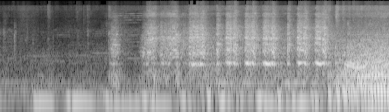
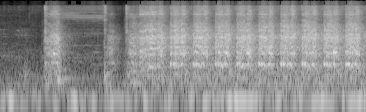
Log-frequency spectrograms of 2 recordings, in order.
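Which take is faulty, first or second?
second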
